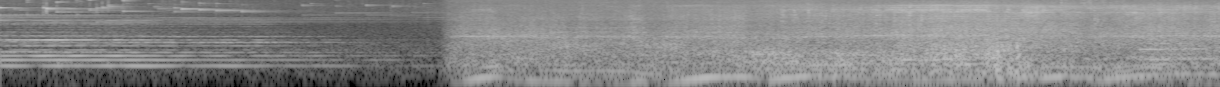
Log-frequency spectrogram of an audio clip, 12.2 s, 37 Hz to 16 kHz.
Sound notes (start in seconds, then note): 6.3 wind blows; 9.2 plows roar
